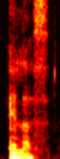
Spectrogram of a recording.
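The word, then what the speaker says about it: Hellas: Helas, pronounced Ellas, the part Ella being aka when it was freezing cold three years in a row 3650 years ago, exactly 1648 BC.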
